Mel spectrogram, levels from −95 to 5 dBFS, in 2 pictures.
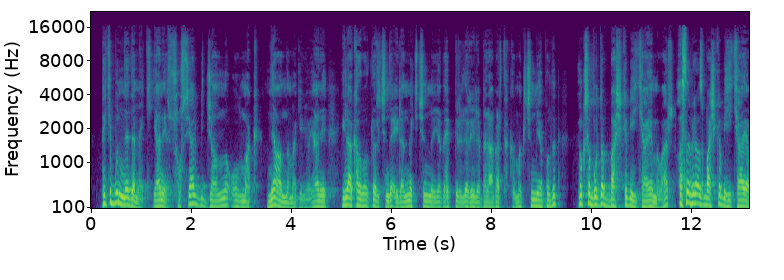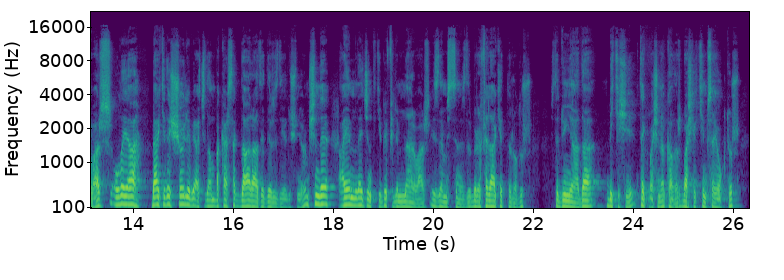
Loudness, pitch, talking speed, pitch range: -20 LUFS, 120 Hz, 170 wpm, 110-140 Hz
